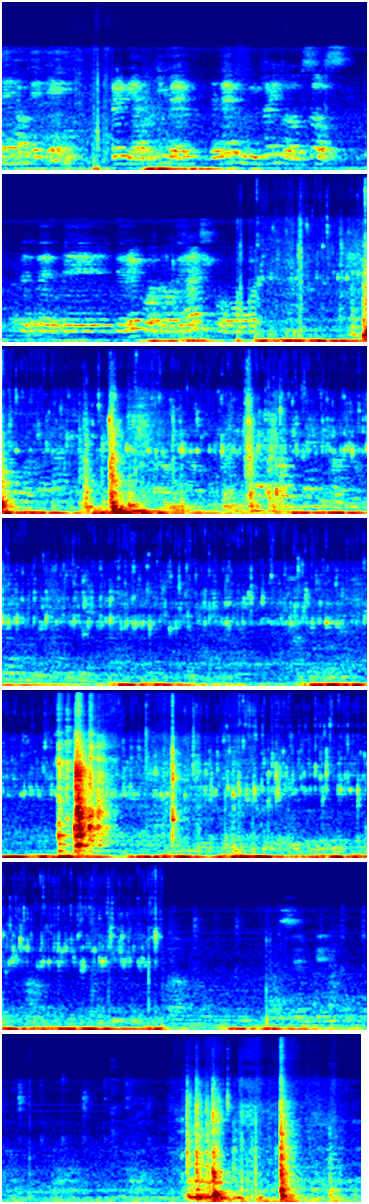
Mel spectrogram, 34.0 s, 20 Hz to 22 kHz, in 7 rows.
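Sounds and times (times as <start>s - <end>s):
water dripping and splashing: 8.2s - 26.5s.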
